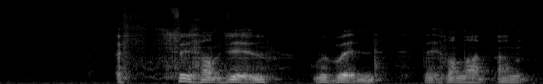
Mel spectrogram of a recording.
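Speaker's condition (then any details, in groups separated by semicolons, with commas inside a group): Tongue cancer; half tongue removed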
